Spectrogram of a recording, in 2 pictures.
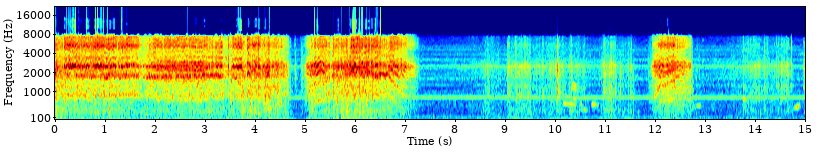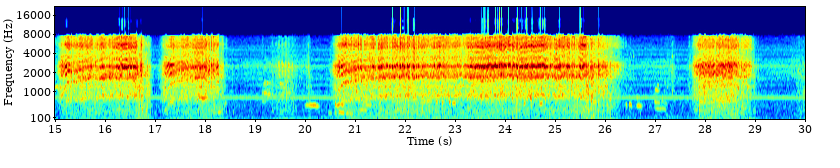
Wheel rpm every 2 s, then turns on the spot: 220, 210, 140, 90, 20, 20, 30, 80, 150, 30, 140, 230, 200, 30, 50.
8-10 12-14 16-20 28-30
